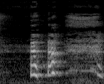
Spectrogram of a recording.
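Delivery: high bright burst of laughter. Real, not acted. Laughing about her mood swings to viewers, a loud burst of laughter.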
